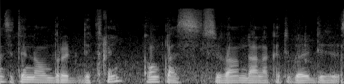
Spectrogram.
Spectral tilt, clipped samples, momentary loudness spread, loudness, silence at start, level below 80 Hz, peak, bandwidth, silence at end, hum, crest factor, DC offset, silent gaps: -6.5 dB/octave; under 0.1%; 5 LU; -20 LUFS; 0 s; -42 dBFS; -6 dBFS; 14.5 kHz; 0 s; none; 14 dB; under 0.1%; none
